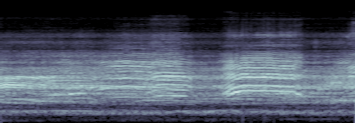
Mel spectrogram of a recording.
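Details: Lamb bleating in high, wavering calls, with a louder rising bleat near the middle and a steady background hiss.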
